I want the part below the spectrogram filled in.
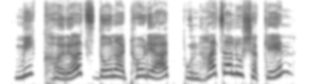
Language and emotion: Marathi, surprised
